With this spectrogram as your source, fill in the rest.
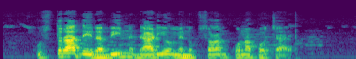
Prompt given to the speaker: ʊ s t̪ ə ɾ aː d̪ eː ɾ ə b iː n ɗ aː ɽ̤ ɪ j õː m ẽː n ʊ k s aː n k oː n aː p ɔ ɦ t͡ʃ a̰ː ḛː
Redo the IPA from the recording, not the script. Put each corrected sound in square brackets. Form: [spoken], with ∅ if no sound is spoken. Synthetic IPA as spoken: ʊ s t̪ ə ɾ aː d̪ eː ɾ ə b iː n ɗ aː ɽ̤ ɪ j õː m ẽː n ʊ k s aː n k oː n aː p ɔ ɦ t͡ʃ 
